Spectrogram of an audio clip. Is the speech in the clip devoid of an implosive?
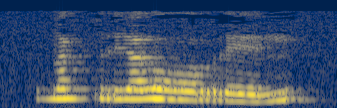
yes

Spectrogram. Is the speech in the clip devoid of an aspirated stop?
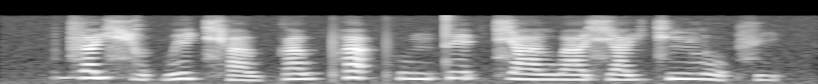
no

